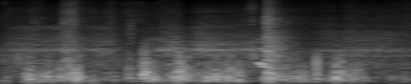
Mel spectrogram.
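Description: Footsteps crunching on a gravel drive, with one sharper knock about two-thirds of the way in.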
